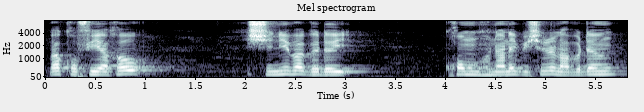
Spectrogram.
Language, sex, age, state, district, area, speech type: Bodo, female, 18-30, Assam, Chirang, rural, spontaneous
